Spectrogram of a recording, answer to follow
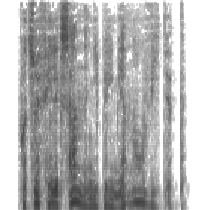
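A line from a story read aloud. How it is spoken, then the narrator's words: Whisper. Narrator (Russian): шепотом сказала Дуняша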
